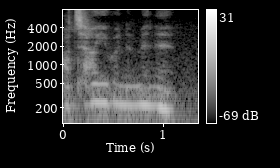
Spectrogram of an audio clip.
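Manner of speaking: barely audible, hushed, frightened murmur. Retelling being too scared to speak: imitating speaking really quietly. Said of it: "Really quietly".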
